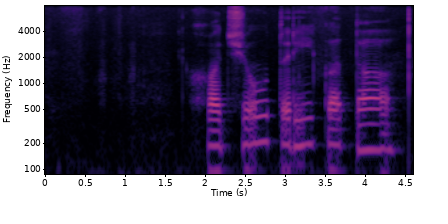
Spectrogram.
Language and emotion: Russian, sad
